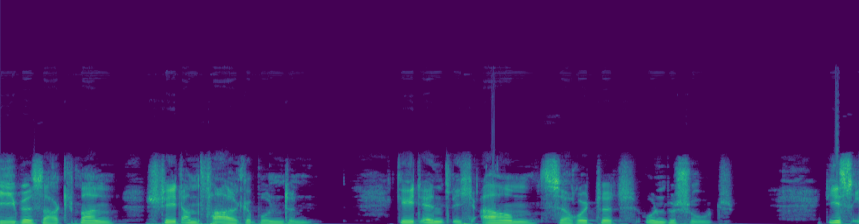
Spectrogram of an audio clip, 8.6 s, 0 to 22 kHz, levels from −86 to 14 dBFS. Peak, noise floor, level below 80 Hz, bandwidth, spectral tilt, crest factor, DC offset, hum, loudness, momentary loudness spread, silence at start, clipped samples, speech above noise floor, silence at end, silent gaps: 0 dBFS; -52 dBFS; -38 dBFS; 8 kHz; -5 dB/octave; 18 dB; under 0.1%; none; -17 LUFS; 14 LU; 0 s; under 0.1%; 36 dB; 0 s; none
